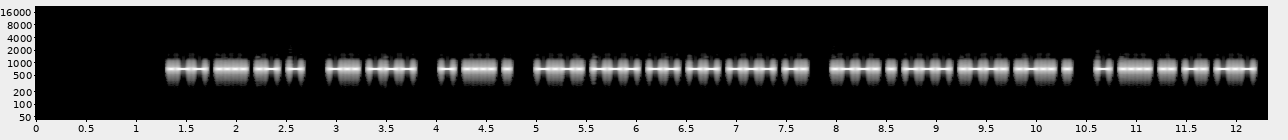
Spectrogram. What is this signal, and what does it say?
Morse code, heard as a keyed tone, about 32 wpm, 700 Hz. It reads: WHAT DO THE COMMON PEOPLE THINK
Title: Sentences from Top 1000 Words - Review Part 3 - 30wpm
